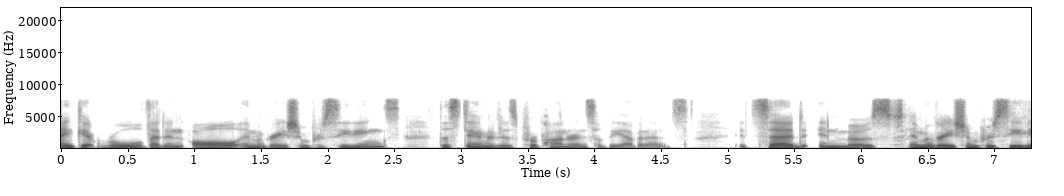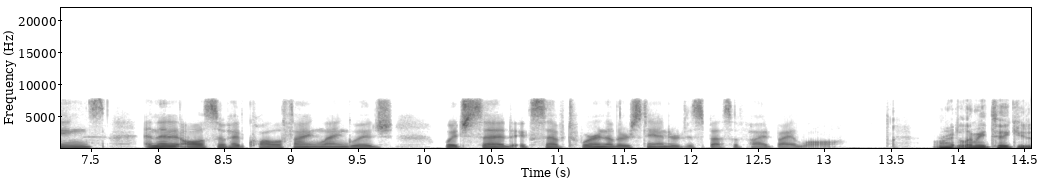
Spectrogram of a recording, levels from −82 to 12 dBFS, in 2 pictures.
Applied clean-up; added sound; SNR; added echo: neural diffusion model UNIVERSE++.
